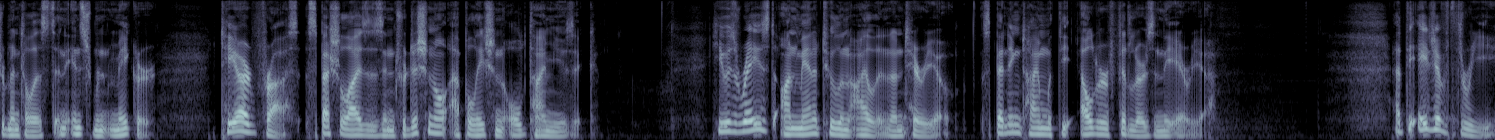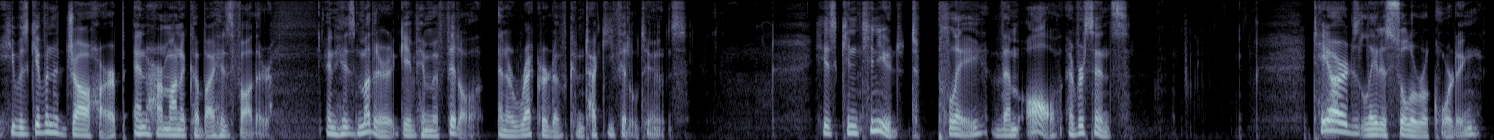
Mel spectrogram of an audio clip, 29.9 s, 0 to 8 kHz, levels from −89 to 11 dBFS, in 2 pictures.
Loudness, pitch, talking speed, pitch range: -23 LUFS, 130 Hz, 145 wpm, 110-150 Hz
